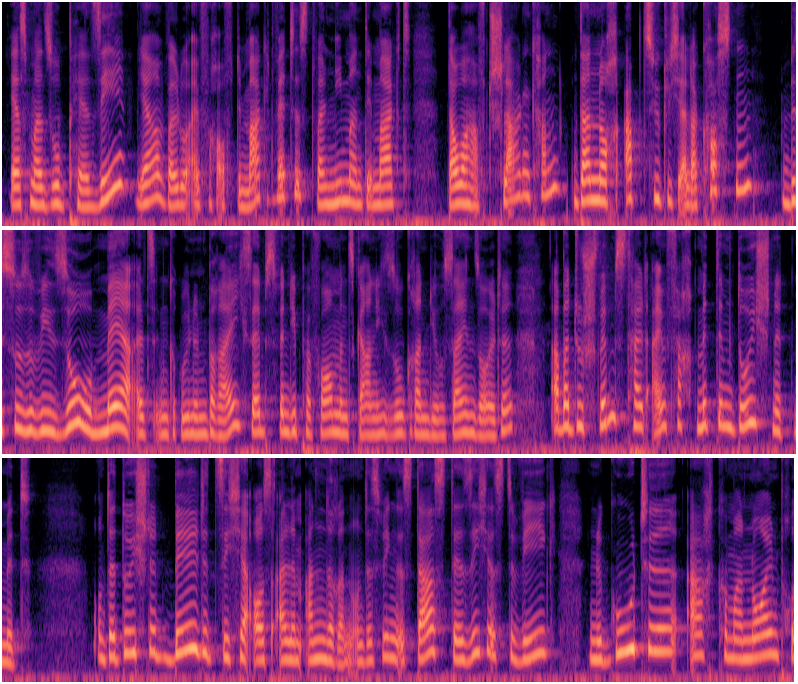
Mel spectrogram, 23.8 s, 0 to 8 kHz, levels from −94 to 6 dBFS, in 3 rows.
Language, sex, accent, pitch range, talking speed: German, female, German, 195-260 Hz, 180 wpm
